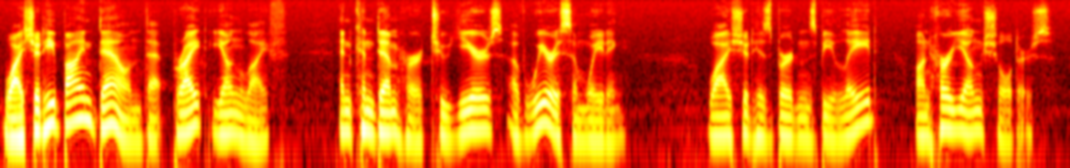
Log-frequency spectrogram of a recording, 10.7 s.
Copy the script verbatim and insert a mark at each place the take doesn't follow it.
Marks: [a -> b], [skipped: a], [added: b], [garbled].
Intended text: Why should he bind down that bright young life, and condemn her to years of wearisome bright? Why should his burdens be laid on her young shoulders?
Why should he bind down that bright young life, and condemn her to years of wearisome [bright? -> waiting] Why should his burdens be laid on her young shoulders?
